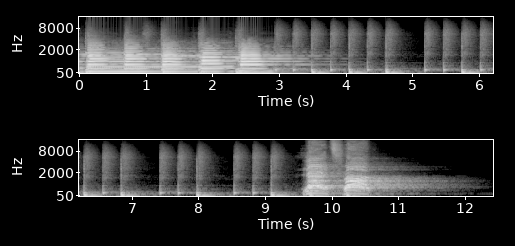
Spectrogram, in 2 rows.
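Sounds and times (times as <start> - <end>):
rock horn: 0.0 - 3.7.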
